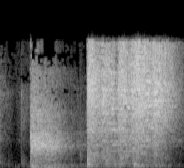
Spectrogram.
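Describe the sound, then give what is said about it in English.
Two sudden, loud blasts about a second apart, each erupting into a harsh, sustained hiss of crackling noise, like an energy weapon shooting open the lock on a control room door. No voices. “I'll have to blast the lock.”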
